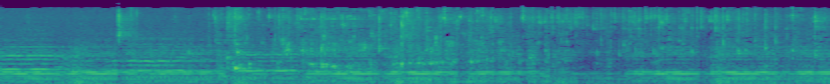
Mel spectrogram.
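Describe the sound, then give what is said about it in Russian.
Water pours into a glass holding a pebble, a continuous running, splashing flow that lasts about five seconds, with a steady tonal hum underneath. “Камешек сюда. Наливаете воду.”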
